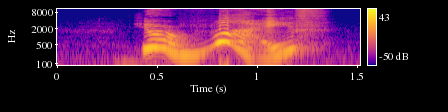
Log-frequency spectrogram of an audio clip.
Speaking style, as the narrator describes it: cried Kate

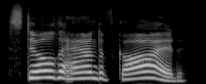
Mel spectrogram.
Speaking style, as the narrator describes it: Then a piercing cry escaped from his breast, and he cried

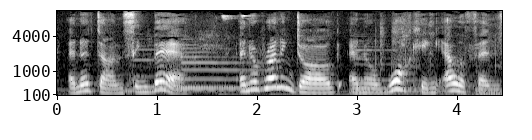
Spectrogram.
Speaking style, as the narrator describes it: cried Chinky in glee

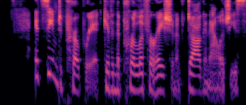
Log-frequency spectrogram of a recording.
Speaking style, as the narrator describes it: Sebastian snapped

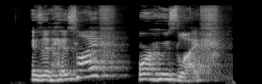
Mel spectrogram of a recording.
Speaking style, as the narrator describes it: Gu Tingye chuckles

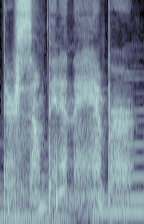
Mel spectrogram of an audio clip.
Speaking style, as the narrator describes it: she whispered

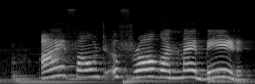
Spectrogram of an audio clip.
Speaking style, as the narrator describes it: when I yelled out

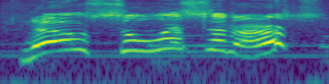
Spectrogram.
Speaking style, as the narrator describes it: he yells over his shoulder

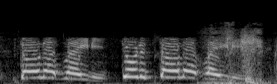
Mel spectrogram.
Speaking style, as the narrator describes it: people were yelling

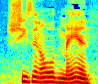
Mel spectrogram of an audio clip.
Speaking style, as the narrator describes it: he muttered

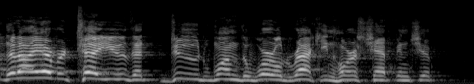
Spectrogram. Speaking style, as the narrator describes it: Bart blurted out

